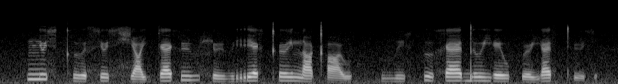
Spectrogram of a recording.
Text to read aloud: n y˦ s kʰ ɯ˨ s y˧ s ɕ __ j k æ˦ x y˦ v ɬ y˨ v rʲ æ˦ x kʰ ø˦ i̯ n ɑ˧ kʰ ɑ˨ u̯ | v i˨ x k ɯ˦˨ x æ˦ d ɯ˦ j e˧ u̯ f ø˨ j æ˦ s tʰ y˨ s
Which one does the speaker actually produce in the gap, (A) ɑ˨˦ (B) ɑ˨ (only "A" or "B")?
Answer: B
